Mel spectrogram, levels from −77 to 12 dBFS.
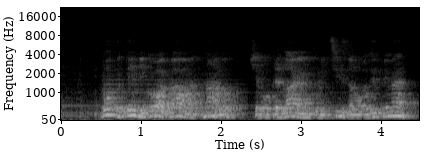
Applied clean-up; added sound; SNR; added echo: neural separator model SepFormer DNS4.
